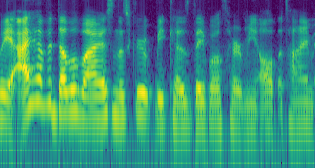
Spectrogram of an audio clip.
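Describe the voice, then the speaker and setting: An animated woman's voice with an American accent and a bright, sharp tone. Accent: occasional Southern accent slips. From upstate New York. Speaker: YouTube reaction channel host. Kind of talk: casual chat; channel promo.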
